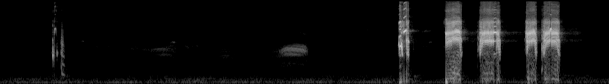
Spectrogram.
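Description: A Black Francolin gives a loud, harsh, grating phrase of about five rasping notes in quick succession, preceded by a faint click and a soft whistle.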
